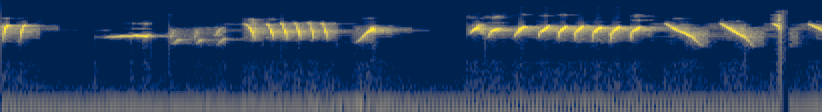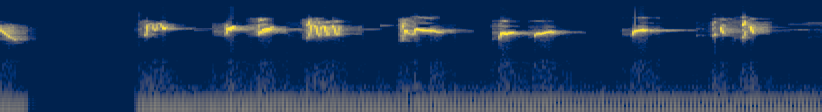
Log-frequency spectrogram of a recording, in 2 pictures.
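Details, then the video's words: Javan bush lark song with rapid trilled series, descending slurs and scratchy notes, a brief silence, then scattered sharp chirps and short whistles. "Suara Kicau Burung Branjangan"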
